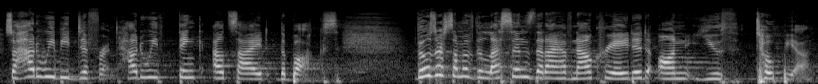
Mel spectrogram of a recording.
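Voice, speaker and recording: Young woman from Indonesia, early twenties, high voice, upbeat stage speaker, big hall echo. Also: normal speed. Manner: lively, guides the audience in breathing. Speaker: youth speaker. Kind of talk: energetic stage talk. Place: large conference hall stage. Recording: reverberant hall.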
